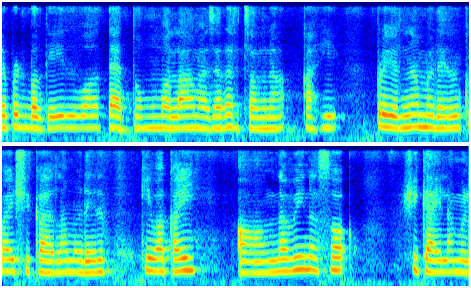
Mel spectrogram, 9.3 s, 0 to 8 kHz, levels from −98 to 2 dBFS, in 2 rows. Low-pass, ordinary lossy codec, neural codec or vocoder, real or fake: 7.2 kHz; none; codec, 16 kHz in and 24 kHz out, 0.9 kbps, LongCat-Audio-Codec, fine tuned four codebook decoder; fake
